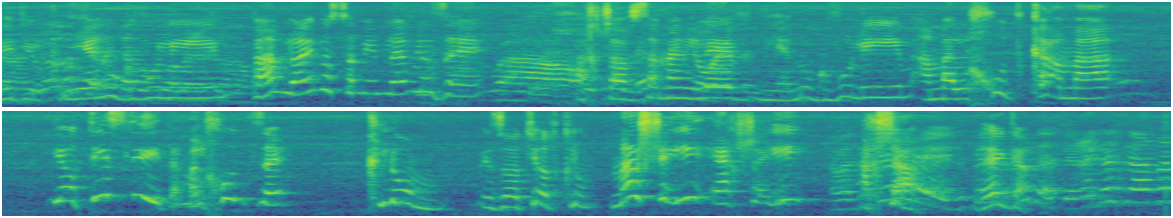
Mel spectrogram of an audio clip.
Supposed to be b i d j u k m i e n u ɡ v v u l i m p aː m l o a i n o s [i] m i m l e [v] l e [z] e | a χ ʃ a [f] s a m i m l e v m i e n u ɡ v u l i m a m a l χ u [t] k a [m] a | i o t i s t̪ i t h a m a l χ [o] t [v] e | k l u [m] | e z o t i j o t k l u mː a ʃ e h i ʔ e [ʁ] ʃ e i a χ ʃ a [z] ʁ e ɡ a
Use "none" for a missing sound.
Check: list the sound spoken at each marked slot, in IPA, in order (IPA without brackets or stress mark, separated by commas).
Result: a, v, z, v, t, m, u, z, m, χ, v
